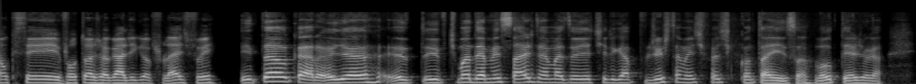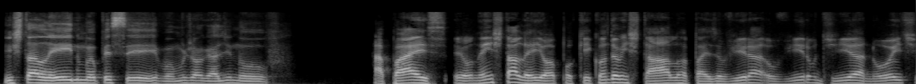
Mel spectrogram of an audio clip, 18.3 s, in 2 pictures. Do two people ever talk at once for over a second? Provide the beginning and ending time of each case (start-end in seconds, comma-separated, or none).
none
